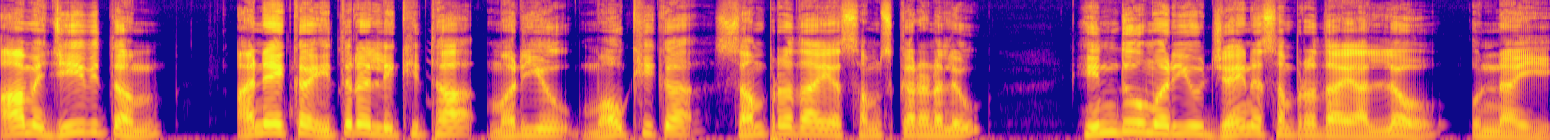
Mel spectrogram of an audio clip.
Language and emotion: Telugu, neutral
